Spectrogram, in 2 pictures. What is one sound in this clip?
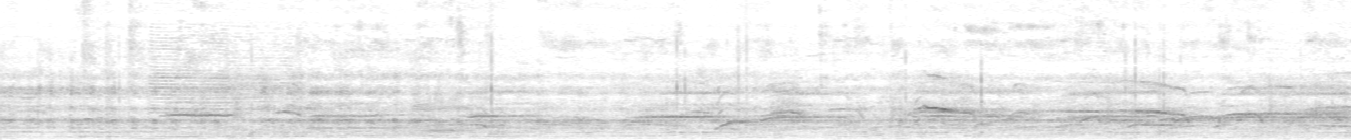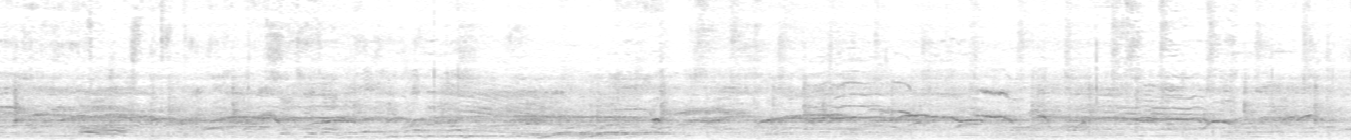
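Loud dance music blares through outdoor loudspeakers.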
